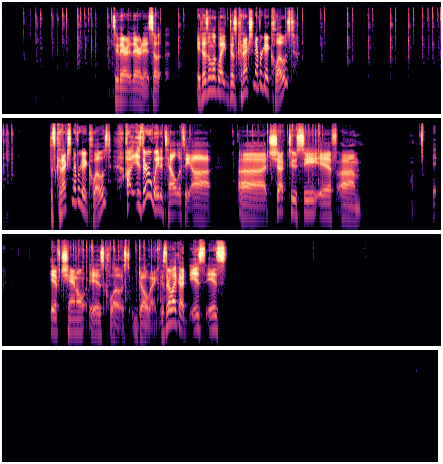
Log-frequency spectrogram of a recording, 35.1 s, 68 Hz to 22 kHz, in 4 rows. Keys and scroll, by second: 1.1 ctrl+u, 1.3 ctrl+d, 1.5 ctrl+d, 1.9 ctrl+d, 4.8 ctrl+d, 4.8 ctrl+u, 5.6 ctrl+d, 5.9 ctrl+d, 6.3 ctrl+d, 6.7 ctrl+d, 7.1 ctrl+d, 7.7 ctrl+d, 8.1 ctrl+d, 8.4 ctrl+d, 8.7 ctrl+d, 8.7 a, 9.8 ctrl+a, 10.0 1, 11.7 alt++, 12.3 ctrl+n, 13.2 ctrl+t, 13.7-15.4 typing, 19.3-21.0 typing, 23.0-23.7 typing.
